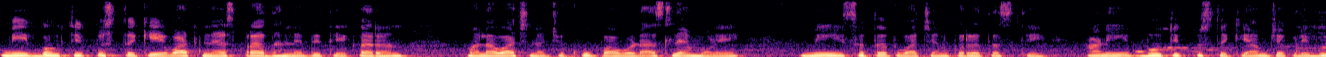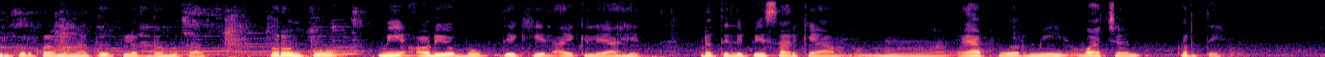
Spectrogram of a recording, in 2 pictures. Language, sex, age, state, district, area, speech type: Marathi, female, 30-45, Maharashtra, Osmanabad, rural, spontaneous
